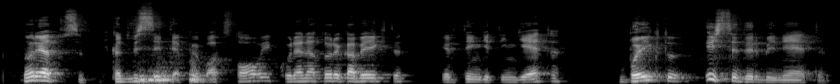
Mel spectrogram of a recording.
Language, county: Lithuanian, Klaipėda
